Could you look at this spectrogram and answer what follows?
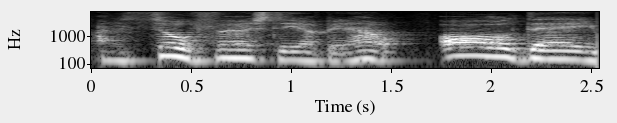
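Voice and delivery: put-on slow whiny child's complaint; a slow, mock whine from a grumpy child. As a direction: drag it out like a tired kid.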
